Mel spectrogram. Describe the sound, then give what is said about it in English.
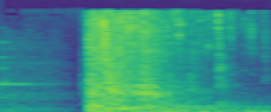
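After a brief hush, a sudden loud crash bursts in as an office chair is smashed, a heavy impact with breaking, clattering debris that rings on and slowly decays. Forceful, with no voices. “And that's my office chair.”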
